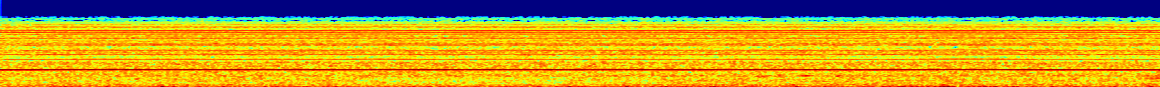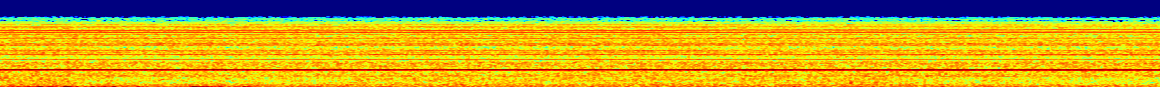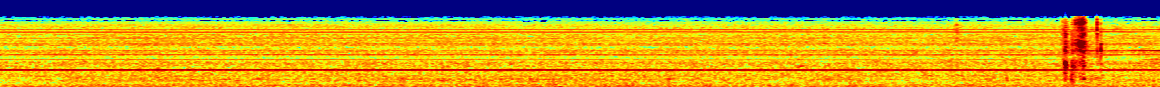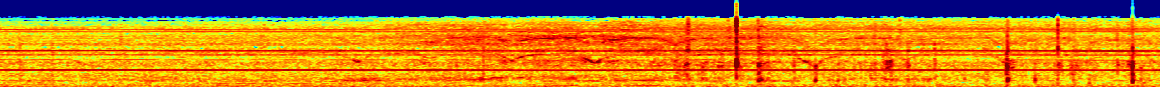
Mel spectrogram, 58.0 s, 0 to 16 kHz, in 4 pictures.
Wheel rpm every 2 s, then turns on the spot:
0, 0, 0, 0, 0, 0, 0, 0, 0, 0, 0, 0, 0, 0, 0, 0, 0, 0, 0, 0, 0, 0, 0, 0, 0, 0, 0, 0, 0.
none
